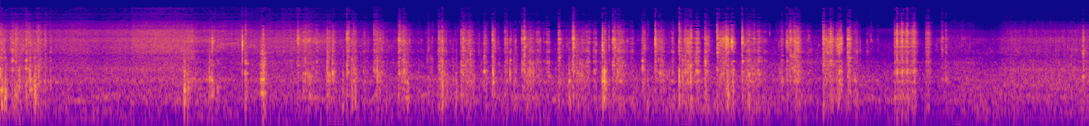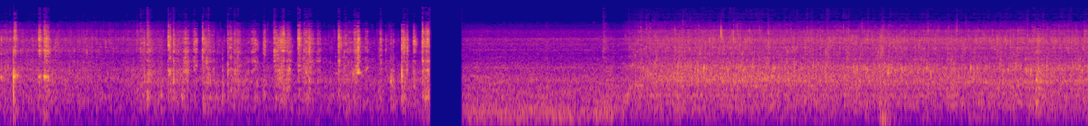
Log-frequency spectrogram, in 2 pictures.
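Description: Duck meat frying in an aluminium pot, with dense irregular crackles and the scrape of a spatula stirring. After a brief break about two-thirds of the way through, a steadier watery hiss of the pot cooking takes over.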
